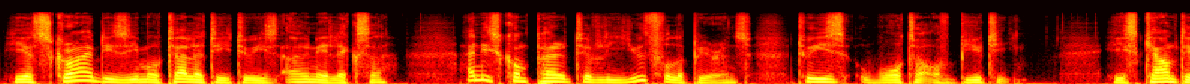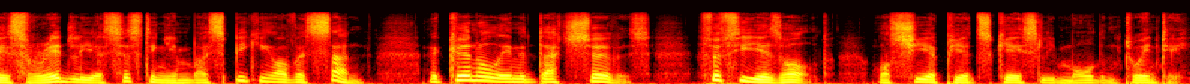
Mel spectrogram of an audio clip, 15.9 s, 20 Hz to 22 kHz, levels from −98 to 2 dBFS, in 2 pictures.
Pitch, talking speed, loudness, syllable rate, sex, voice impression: 120 Hz, 165 wpm, -20 LUFS, 6.0 syllables/s, male, masculine, adult-like, slightly powerful, slightly bright, slightly fluent, cool, calm, slightly mature, friendly, unique, wild, lively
